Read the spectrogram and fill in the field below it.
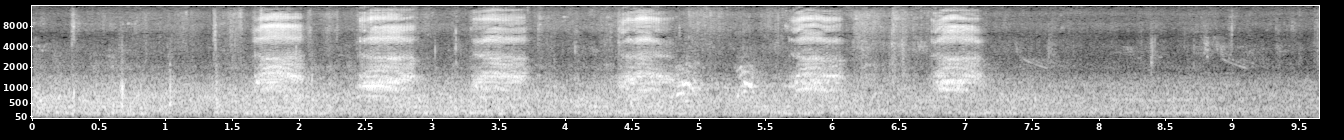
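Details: Raspy, slightly hoarse cawing from a carrion crow puffing out its chest: a series of about seven short harsh caws at uneven intervals over a steady background rumble.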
